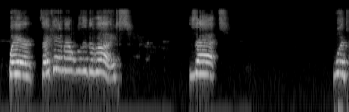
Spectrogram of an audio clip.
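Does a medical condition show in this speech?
Yes: cerebral palsy; from birth, highly mobile, largely independent, falls, shoulder dislocates lifting heavy, declined physical therapy, trains mace and clubs.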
